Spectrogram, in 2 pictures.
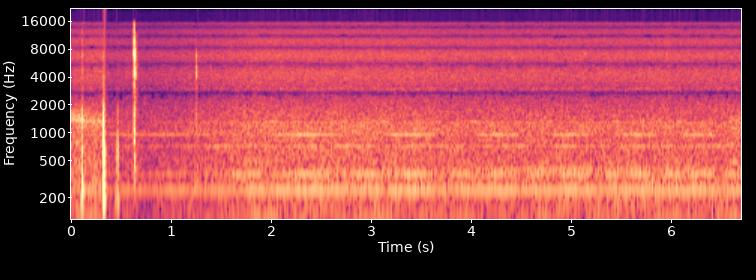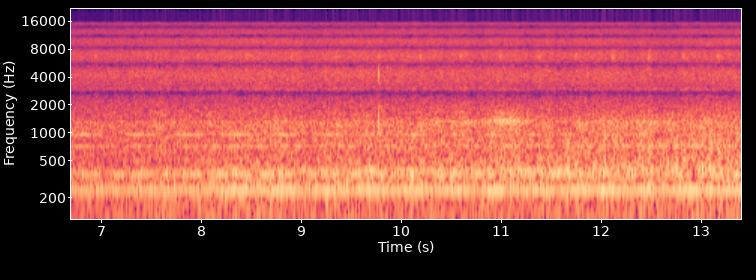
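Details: TAT/Wing Tat Mistral ceiling fan (cast-iron spinner motor, fluorescent-light ballast transformers) on the workbench after a fix: a soft, steady electrical hum with no knocking or ticking. The earlier noise is gone and the fan runs quiet and even.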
